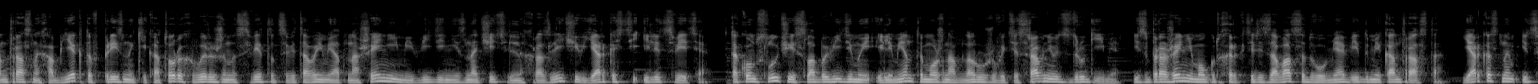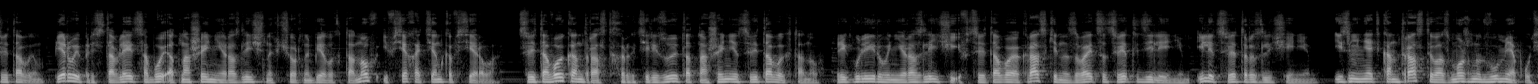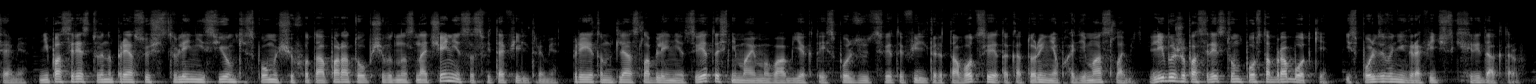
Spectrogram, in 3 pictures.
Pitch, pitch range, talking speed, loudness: 110 Hz, 100-120 Hz, 125 wpm, -26 LUFS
